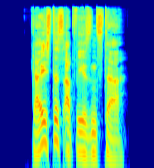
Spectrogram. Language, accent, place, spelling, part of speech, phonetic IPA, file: German, Germany, Berlin, geistesabwesendster, adjective, [ˈɡaɪ̯stəsˌʔapveːzn̩t͡stɐ], De-geistesabwesendster.ogg
- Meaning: inflection of geistesabwesend: 1. strong/mixed nominative masculine singular superlative degree 2. strong genitive/dative feminine singular superlative degree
